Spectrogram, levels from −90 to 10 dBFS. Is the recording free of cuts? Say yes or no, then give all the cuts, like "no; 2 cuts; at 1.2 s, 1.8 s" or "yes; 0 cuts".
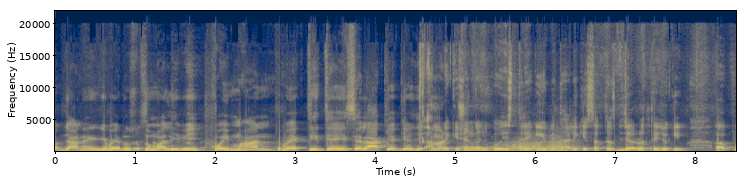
no; 2 cuts; at 4.5 s, 7.0 s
